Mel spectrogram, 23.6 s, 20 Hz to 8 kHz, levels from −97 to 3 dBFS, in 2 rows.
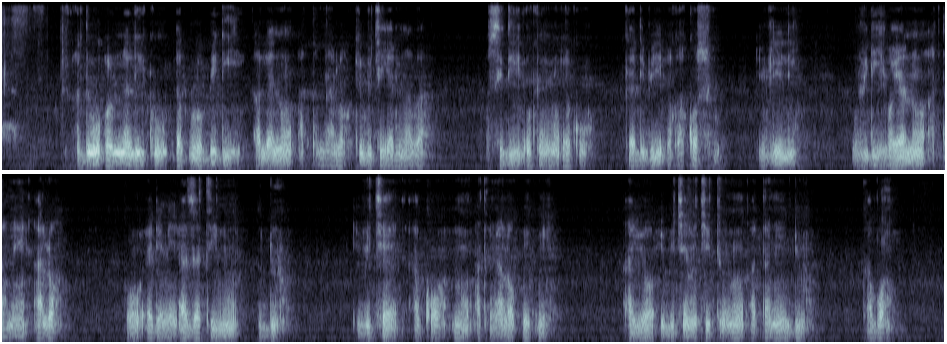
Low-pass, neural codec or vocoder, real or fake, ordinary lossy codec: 7.2 kHz; vocoder, 22.05 kHz, 80 mel bands, HiFi-GAN; fake; Opus, 64 kbps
